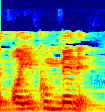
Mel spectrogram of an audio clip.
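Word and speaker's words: οἰκουμένη: Do you know that the word world there is, I always struggle to pronounce this Greek word, it's oikumene, which means the Roman Empire.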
